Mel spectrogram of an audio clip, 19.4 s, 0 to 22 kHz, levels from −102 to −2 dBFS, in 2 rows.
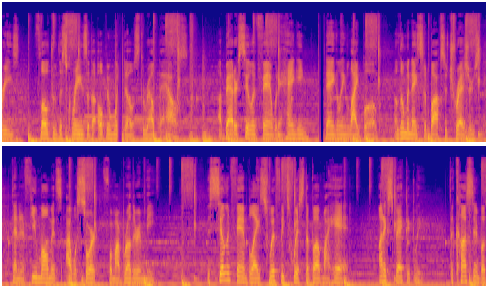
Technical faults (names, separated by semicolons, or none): intermittent contact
